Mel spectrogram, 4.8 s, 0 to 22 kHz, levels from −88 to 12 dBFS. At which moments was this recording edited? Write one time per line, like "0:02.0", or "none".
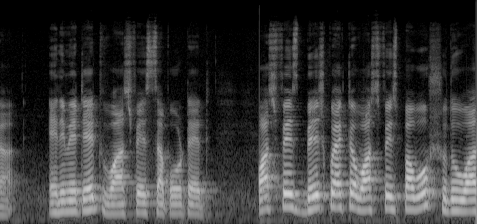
0:02.4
